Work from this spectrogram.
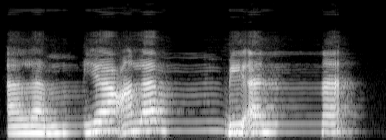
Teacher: Suatu bacaan dikatakan hukumnya ikhfa sapawi apabila ada mim sukun bertemu dengan huruf ba. Dan cara bacanya dibaca dengan samar antara mim dan ba pada bibir ditahan 2 ketukan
